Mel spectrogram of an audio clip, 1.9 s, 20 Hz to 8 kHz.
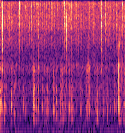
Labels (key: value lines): label: biophony, sea urchins (Echinidae)
recorder: SoundTrap 600 or HydroMoth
